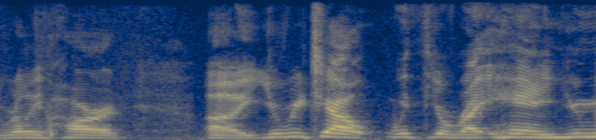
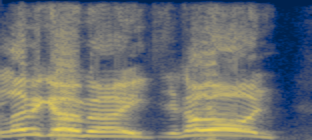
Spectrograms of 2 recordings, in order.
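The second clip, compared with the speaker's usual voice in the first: very loud, high, squirming, straining shout; 6 semitones higher, 17 dB louder than usual. Voicing a thief held in a bear hug, trying to wriggle out: voicing a thief struggling to break free. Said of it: "And he's currently trying to swing. He's like".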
